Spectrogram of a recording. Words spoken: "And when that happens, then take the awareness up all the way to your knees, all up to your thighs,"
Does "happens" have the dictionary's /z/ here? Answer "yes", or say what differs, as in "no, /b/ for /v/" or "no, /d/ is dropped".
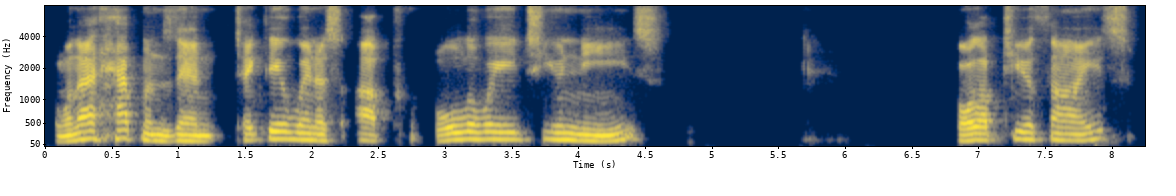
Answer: yes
